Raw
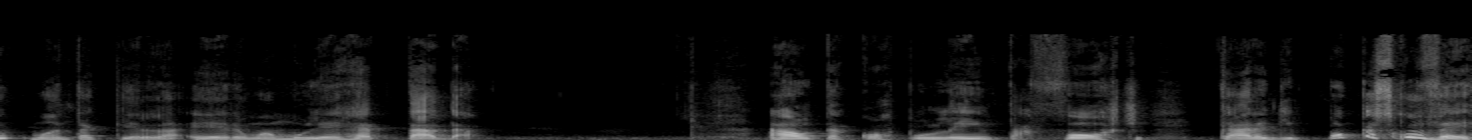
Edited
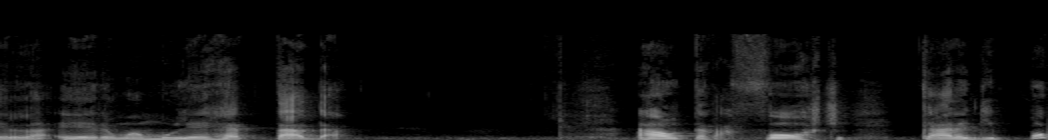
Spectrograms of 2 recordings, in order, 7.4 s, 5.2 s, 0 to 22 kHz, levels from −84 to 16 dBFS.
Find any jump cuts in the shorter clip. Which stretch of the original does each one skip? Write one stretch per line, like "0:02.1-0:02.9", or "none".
0:04.2-0:05.1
